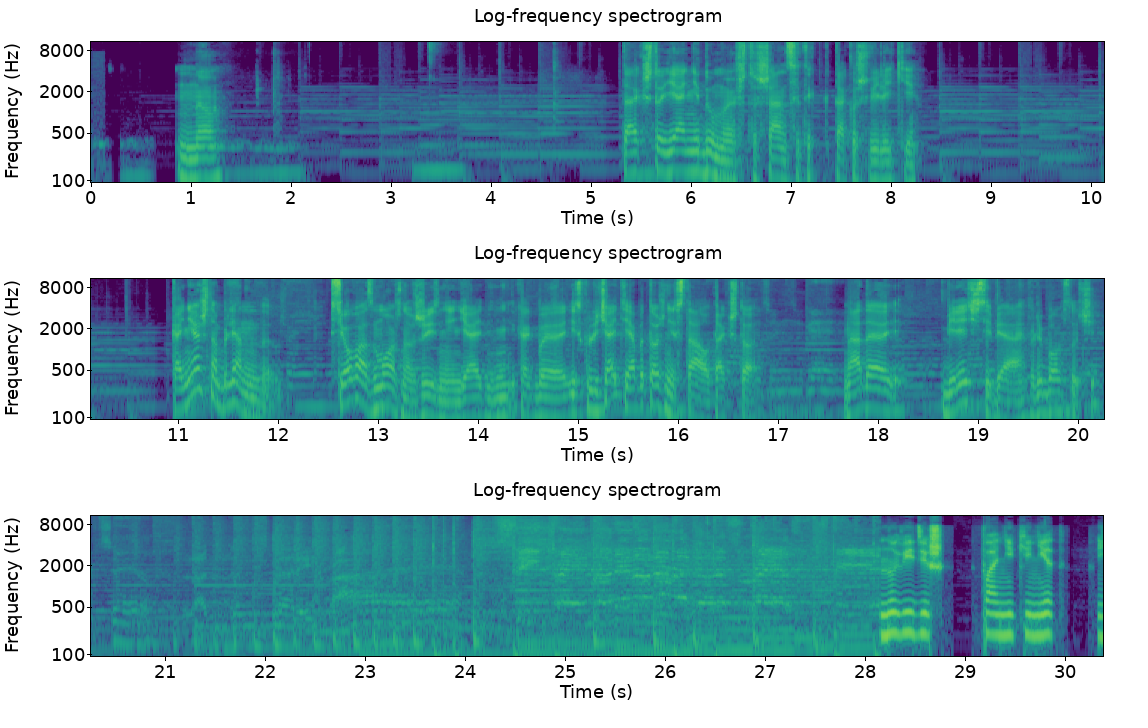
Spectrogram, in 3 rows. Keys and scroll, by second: 21.6 d, 21.8 d, 22.2 d, 22.7 d, 24.2 d.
